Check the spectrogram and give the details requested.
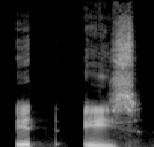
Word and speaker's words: it is: Chữ it is các bạn đọc cẩn thận, không thêm âm s vào phía sau chữ it. It is.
